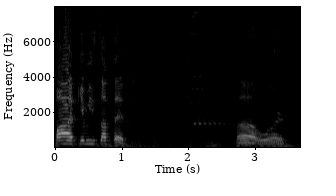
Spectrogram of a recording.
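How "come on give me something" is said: mock very high, very loud, pissed-off angry yell. Imitating the opponent who is pissed right now: imitating a pissed-off opponent. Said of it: "I know he's pissed as shit right now".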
